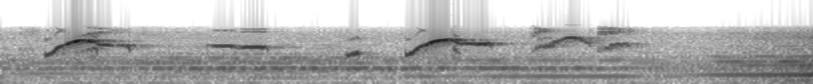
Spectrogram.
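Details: Elderly indoor pet cockatiel whistling its rough rendition of the Andy Griffith theme tune. Two bright upward-swooping whistles, each followed by a few shorter lilting notes, over a low steady background hum.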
